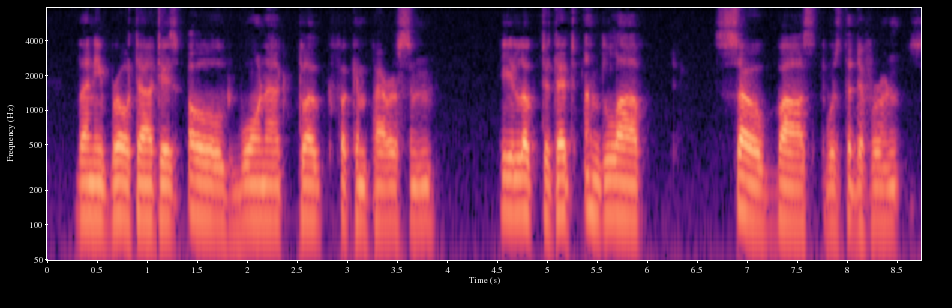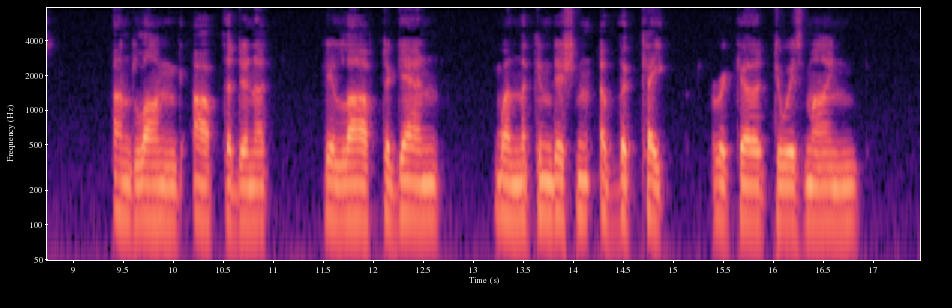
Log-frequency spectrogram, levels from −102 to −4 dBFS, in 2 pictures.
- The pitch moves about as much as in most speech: No, narrow, 1.6 semitones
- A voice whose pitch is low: Yes, low, 110 Hz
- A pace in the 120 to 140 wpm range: Yes, slow, 135 wpm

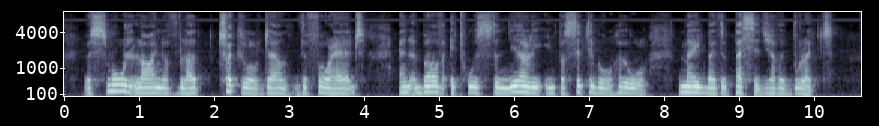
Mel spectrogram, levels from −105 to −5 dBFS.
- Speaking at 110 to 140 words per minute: Yes, slow, 135 wpm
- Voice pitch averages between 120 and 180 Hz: Yes, low, 135 Hz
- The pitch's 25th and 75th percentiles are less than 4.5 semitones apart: Yes, narrow, 2.6 semitones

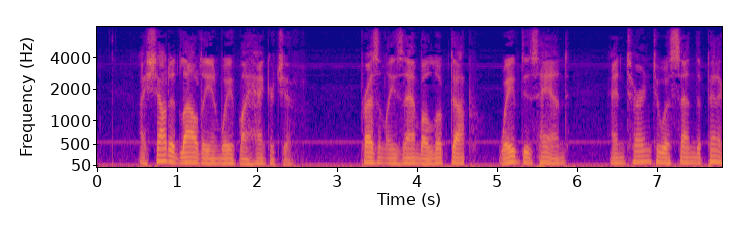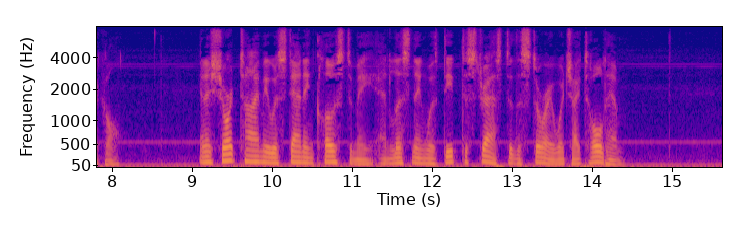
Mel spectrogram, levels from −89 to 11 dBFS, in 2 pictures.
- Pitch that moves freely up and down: No, average, 3.8 semitones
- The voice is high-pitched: No, low, 100 Hz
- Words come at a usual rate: Yes, average, 160 wpm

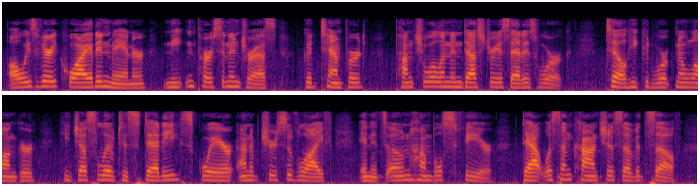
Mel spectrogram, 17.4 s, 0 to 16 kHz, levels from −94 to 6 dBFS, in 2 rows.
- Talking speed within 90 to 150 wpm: Yes, average, 140 wpm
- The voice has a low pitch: No, medium, 180 Hz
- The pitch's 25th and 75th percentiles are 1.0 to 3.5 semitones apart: Yes, narrow, 2.4 semitones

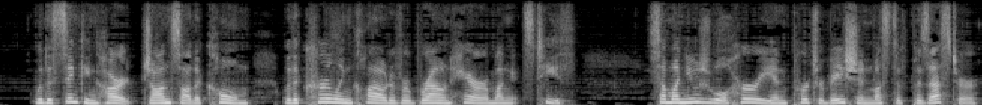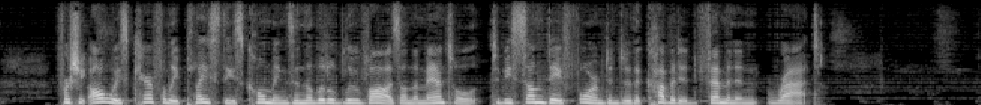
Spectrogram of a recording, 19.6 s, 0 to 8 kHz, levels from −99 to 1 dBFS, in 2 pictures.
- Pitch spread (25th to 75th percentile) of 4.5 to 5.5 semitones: No, average, 3.7 semitones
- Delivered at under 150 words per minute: No, average, 160 wpm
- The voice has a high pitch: Yes, high, 205 Hz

